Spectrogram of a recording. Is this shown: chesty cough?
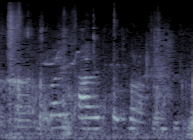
no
